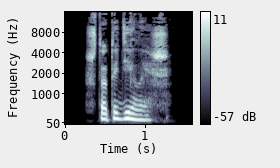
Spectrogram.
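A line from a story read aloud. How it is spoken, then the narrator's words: Hoarse. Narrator (Russian): Хриплый голос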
